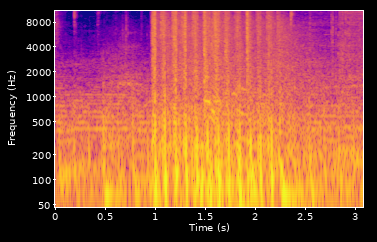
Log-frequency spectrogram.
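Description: Rapid automatic gunfire in the shooter game Titanfall 2 bursts in after a quiet moment, a close, loud string of sharp shots rattling for about a second and a half before fading.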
